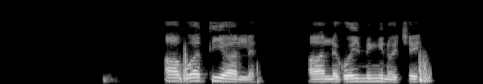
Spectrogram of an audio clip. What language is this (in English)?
Kalenjin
